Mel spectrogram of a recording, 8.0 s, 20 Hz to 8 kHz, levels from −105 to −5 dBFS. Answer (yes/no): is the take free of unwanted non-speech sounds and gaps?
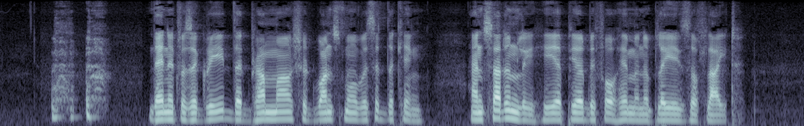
no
